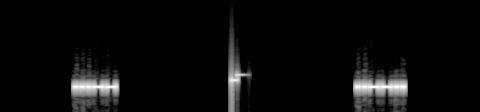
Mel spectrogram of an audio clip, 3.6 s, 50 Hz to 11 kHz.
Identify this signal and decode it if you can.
Morse code, heard as a keyed tone, about 48 wpm, 700 Hz. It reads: 3 ?
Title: Single Character (Letter:Number:Punctuation:Prosign) Alt 50wpm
